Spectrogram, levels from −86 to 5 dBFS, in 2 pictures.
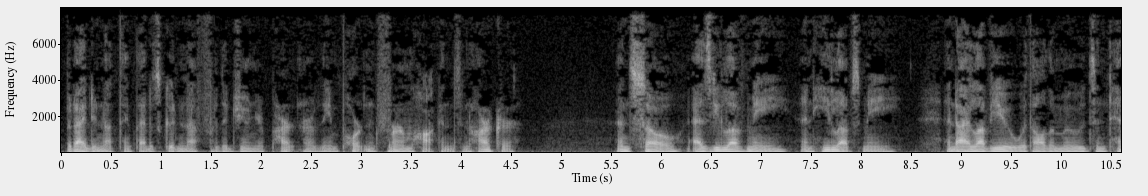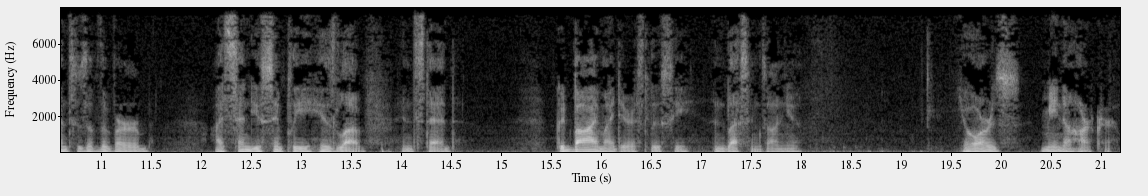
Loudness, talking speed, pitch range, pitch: -20 LUFS, 175 wpm, 80-90 Hz, 85 Hz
